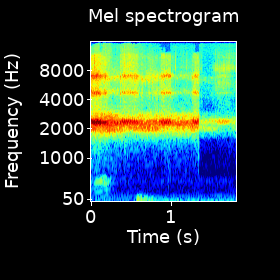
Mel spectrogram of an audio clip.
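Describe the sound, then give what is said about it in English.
Crickets chirping as a comedy sound effect, a steady, bright, high-pitched trill that holds evenly for over a second, then drops suddenly to a much fainter trill that keeps going to the end. No voices are heard. “crickets. Yes, the crickets of applause, crickets.”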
